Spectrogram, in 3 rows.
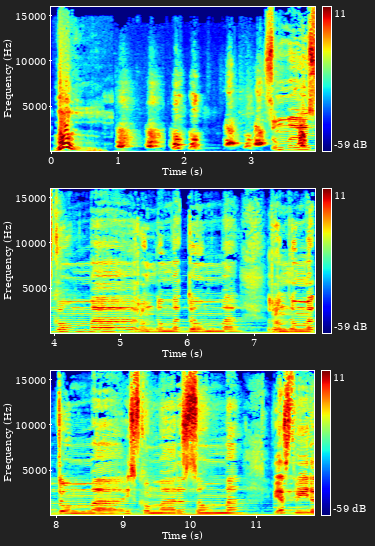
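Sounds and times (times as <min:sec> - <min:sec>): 
dog barking sharply: 0:00.0 - 0:00.4, 0:01.0 - 0:03.9
dog letting out a long wavering yelp: 0:01.0 - 0:03.8
speech: 0:03.4 - 0:11.8.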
